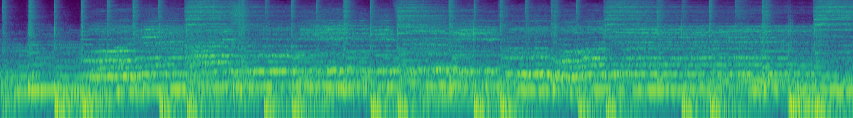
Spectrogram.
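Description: Worship team of male and female singers on microphones singing a Mandarin worship song together, over an accompaniment with a steady beat.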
